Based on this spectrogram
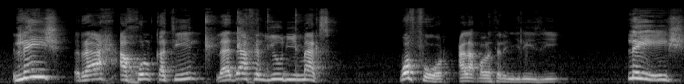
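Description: A man's high-pitched, animated voice makes very wide pitch swings. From Yemen. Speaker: news commentator; news channel commentator. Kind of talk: impassioned monologue. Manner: fast. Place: home room. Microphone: phone near.

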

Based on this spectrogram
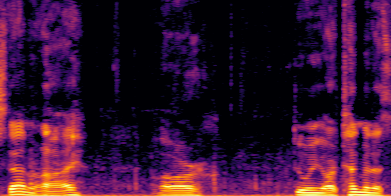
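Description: A somewhat breathy man with an American accent is heard in a dry sound with no echo and light background noise. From Chicago, Pilsen (near West Side); Chicago. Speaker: vlogger's travel companion. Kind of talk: casual vlog narration. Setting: outdoors waiting in line. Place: open country. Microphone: phone near.

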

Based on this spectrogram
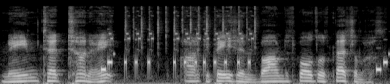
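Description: Using a robotic, put-on character voice, a man talks at a moderate pace with a fairly high pitch.

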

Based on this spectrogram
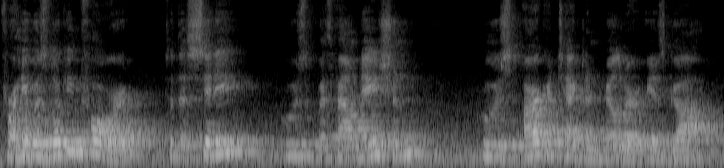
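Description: Speaking at a fairly slow pace with hardly any pauses, a man with a high pitch and ordinary pitch variation is heard amid light background noise and audible room echo. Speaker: pastor. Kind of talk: sermon. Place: church. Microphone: podium.

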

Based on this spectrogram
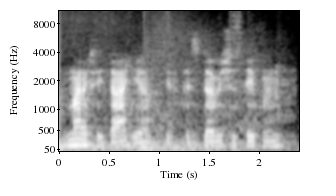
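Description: Very fast speech over noticeable background noise. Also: man. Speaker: gaming commentator. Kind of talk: esports commentary. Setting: recorded voiceover of a replay. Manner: calm, analytical play-by-play.

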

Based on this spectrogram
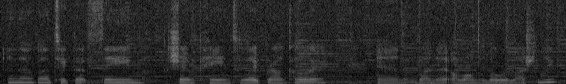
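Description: Clear music runs underneath. Over it, a woman talks at a fairly slow speed. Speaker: beauty vlogger. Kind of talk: makeup tutorial talk to camera. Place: home room. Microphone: camera far.

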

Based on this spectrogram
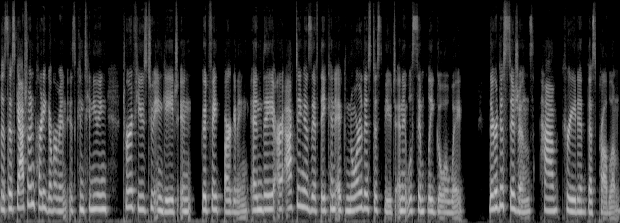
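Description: With ordinary pitch variation, a woman talks at a moderate pace in a quiet setting. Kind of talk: press statement. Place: office. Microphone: earbuds.

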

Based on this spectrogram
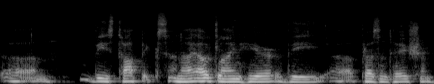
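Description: A man with an American accent speaks at a medium pitch with fairly even intonation. His voice is somewhat breathy with a dark, mellow tone, over a quiet background. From Ireland. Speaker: academic researcher; conference presenter. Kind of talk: conference presentation. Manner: many fillers, hesitant. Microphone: webcam.

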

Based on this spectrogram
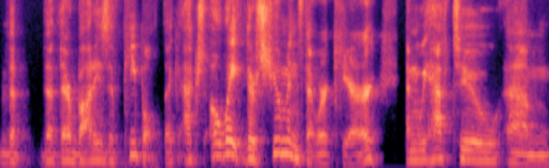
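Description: A man's somewhat breathy voice at a moderate pace, with very wide pitch swings against a quiet background. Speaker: diversity and inclusion consultant hosting a webinar; guest. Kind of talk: online interview conversation. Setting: video call. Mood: warm, smiling. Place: home room. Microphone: video call.

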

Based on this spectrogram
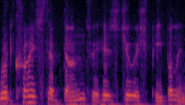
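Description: A man is talking. His accent is American. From New York. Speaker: broadcaster and journalist. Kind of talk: radio talk. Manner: dated, epic 1940s radio style; impassioned.

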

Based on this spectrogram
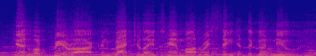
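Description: Someone speaks at a very fast pace with clear music in the background. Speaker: newsreel narrator. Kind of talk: wartime newsreel narration. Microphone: old recording.

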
